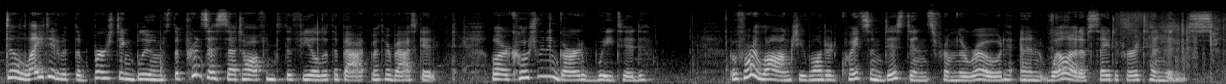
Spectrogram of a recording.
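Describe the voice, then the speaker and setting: A woman reading a children's story aloud as narrator, in an expressive, dramatized way. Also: medium pitch, normal speed, slight background noise. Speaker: mother reading stories for children.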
